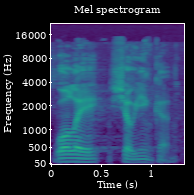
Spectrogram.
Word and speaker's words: Wole Soyinka: remember in the mail it's Mr sworienko it's Wale shoyenka by the way I know how to say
